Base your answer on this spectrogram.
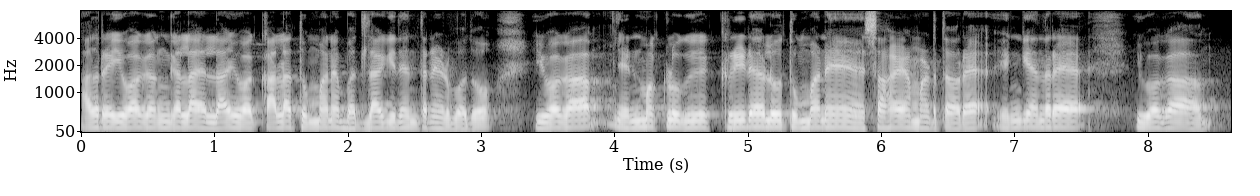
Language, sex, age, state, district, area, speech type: Kannada, male, 18-30, Karnataka, Chikkaballapur, rural, spontaneous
